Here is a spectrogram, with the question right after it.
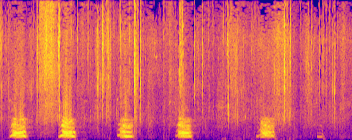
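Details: Basset Hound on the track, barking in a steady run of five loud, rough, harmonic barks roughly every three quarters of a second, then falling quiet apart from soft background noise.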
